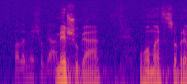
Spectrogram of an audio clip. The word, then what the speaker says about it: Meshugá: Mexugá ou Mexugá, como é que se pronuncia? Fala Mexugá.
